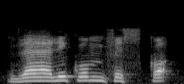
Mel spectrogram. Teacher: ميم ساكنة جاء بعد الفاء أشد حالات الإظهار الشفوي، ثم القاف الوقف عليها بالقلقلة.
